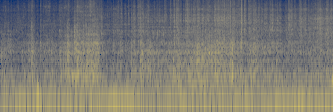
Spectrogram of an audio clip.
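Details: Indoor shop ambience with steady rubbing and mechanical noise, faint distant voices and occasional knocks, no animal calls.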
